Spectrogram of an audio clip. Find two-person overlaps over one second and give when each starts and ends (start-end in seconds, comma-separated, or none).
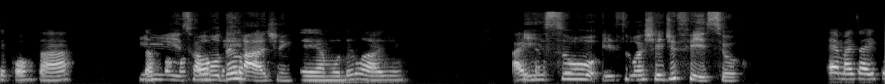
1.4-2.6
